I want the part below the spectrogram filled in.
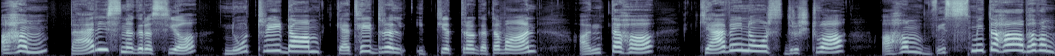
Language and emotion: Sanskrit, surprised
